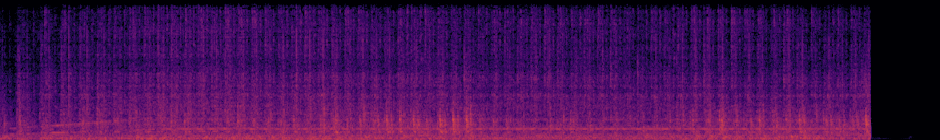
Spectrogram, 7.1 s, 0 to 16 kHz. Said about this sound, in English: Pop your hoop into your machine and stitch round number 3 to secure them all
